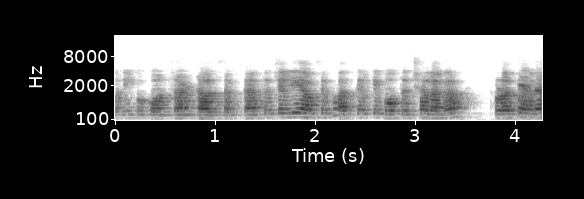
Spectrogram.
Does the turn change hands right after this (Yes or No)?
No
